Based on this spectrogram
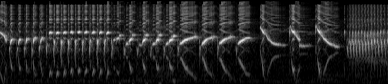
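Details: Canary, said to be shy about showing itself, singing a steady trill that slows into a run of descending slurred whistles. It ends with a short buzzy burst.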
